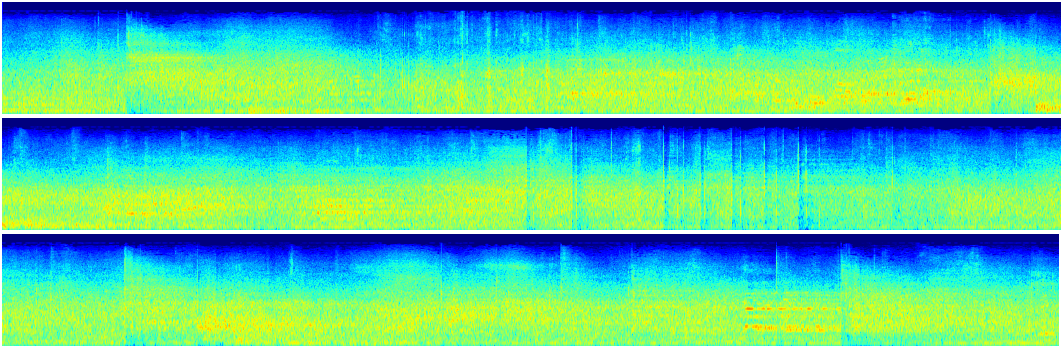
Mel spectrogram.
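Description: Ice hockey on an indoor rink: skate blades scraping and carving the ice, with sharp clacks of sticks and puck throughout, over a steady low hum.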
